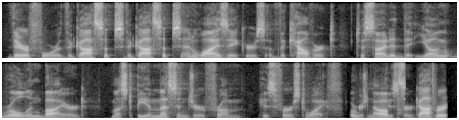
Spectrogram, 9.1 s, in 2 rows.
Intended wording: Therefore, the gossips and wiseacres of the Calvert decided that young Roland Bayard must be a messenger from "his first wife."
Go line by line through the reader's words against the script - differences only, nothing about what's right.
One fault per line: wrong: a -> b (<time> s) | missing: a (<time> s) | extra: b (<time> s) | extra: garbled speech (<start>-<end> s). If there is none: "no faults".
extra: the gossips (1.2 s)
extra: garbled speech (8.0-9.0 s)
